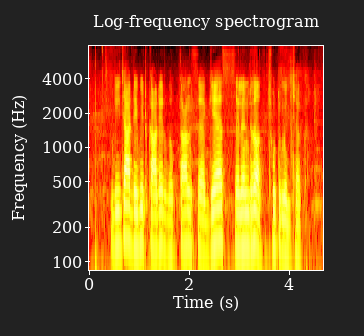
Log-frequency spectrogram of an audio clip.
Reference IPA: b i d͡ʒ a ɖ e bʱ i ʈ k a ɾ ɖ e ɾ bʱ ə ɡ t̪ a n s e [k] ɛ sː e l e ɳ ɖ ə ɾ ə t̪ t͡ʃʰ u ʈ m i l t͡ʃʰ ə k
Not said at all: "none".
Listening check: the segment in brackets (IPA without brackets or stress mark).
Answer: ɡ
